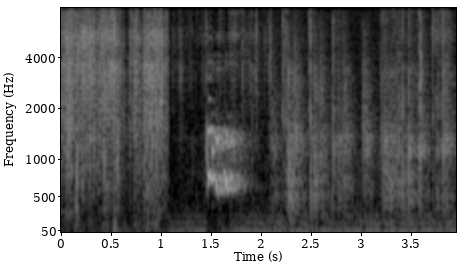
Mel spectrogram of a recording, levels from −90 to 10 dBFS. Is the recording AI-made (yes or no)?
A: yes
